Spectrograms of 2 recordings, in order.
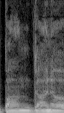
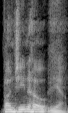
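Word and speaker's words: Bongino: But we just had reports, you know, on Friday that and I'm going to mispronounce his name, Dan Bangano. Bangino. Bangino may be quitting the FBI, right?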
